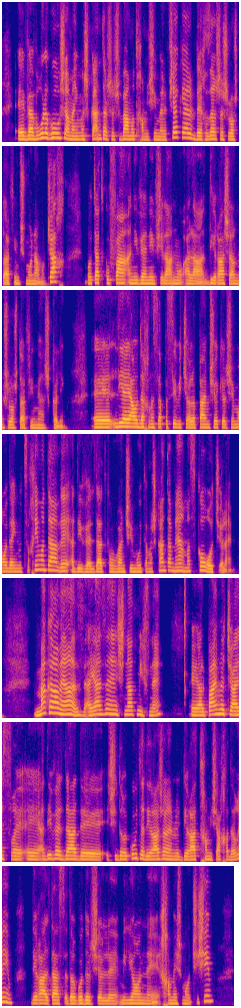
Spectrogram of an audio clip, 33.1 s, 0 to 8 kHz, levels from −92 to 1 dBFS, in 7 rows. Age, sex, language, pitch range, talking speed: 30-49, female, Hebrew, 175-215 Hz, 120 wpm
